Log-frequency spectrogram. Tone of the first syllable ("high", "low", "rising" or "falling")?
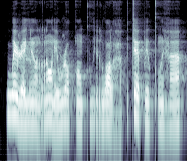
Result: falling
